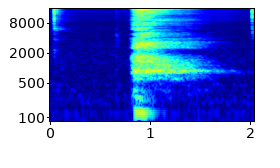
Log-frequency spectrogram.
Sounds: Sigh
